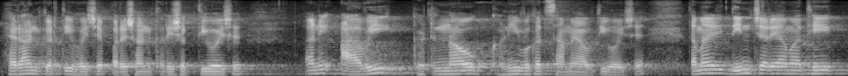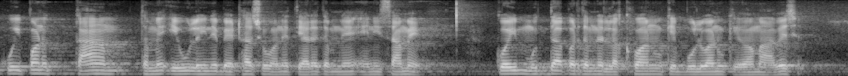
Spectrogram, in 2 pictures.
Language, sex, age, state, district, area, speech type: Gujarati, male, 30-45, Gujarat, Surat, urban, spontaneous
